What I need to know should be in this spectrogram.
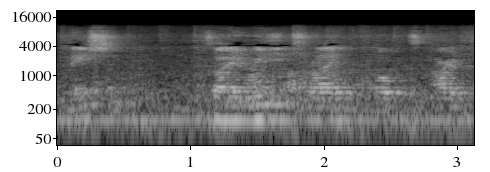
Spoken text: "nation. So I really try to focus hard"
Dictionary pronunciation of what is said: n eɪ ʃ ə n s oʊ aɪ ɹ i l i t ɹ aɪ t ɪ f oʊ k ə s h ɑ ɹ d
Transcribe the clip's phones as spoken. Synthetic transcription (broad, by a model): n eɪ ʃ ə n s oʊ aɪ ɹ i l i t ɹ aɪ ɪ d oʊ ə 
